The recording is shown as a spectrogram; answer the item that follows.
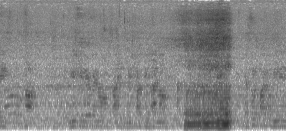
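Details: Presa Canario dog snoring indoors: one loud, rasping, breathy snore lasting about a second, with a low rumbling buzz and a hissing breath, after several seconds of quiet murmuring voices.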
